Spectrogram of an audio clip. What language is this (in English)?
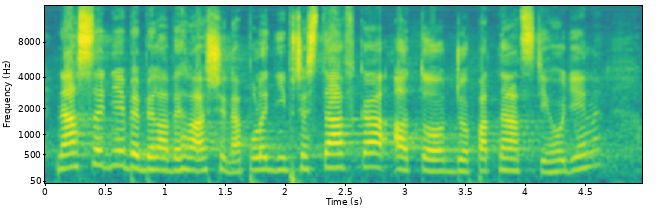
Czech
